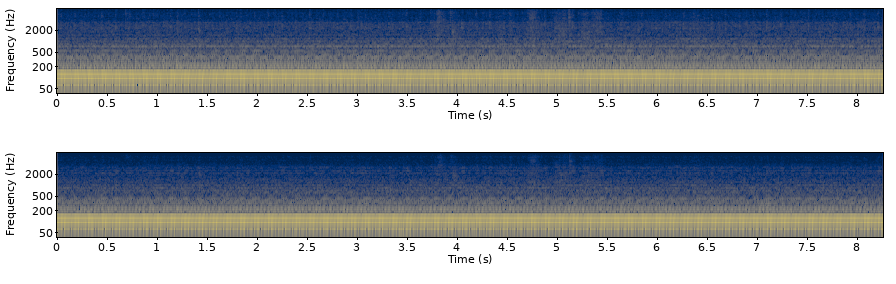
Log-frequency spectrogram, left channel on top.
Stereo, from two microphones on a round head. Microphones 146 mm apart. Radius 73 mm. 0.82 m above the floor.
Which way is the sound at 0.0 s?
85° left.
